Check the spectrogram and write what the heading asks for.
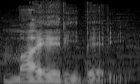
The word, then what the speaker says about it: Maribel: of Japanese university students named Maribel Hearn and Renko Usami, though Maribel's original pronunciation is closer to Maeriberi.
